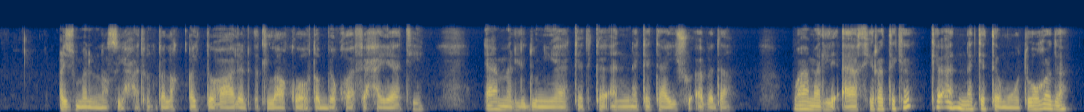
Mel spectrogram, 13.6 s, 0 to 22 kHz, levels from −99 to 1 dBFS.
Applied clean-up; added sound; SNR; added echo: none; none; none; none.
